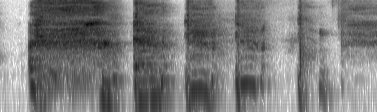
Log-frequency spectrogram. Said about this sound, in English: You're gonna make me have a winter cough fit.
